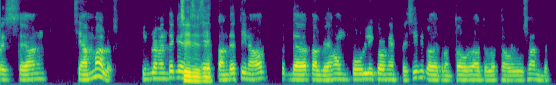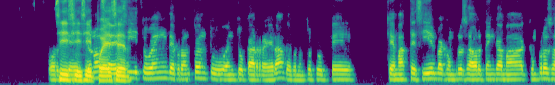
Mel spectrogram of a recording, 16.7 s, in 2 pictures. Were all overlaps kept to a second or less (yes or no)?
no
